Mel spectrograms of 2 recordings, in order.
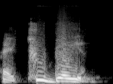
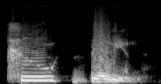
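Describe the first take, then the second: First: Drawn-out, high "two" punched hard; stressed outrage. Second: Very slow, high "two" dragged out; slow disbelief. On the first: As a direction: hit "two" slow and high, disbelieving. Ranting about funding cut. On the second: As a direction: stretch "two" long in disbelief. Repeating the sum in disbelief. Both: Real, not acted.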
